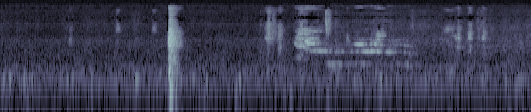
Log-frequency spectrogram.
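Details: Indoors at evening feeding time with a rescued mother cat and her kittens: after a sharp knock, a single falling, whiny meow stretches about a second, followed by faint rustling.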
